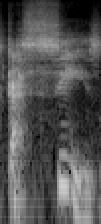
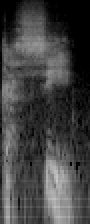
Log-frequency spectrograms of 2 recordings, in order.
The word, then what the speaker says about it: Cassis: Oh, yeah, I just check it, and it's Cassis, not Cassie.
